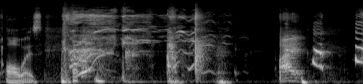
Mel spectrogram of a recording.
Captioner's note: laugh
